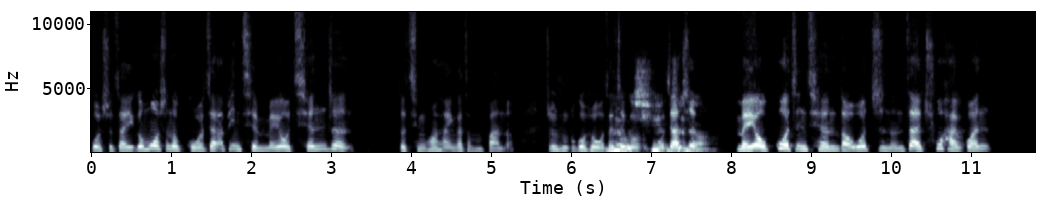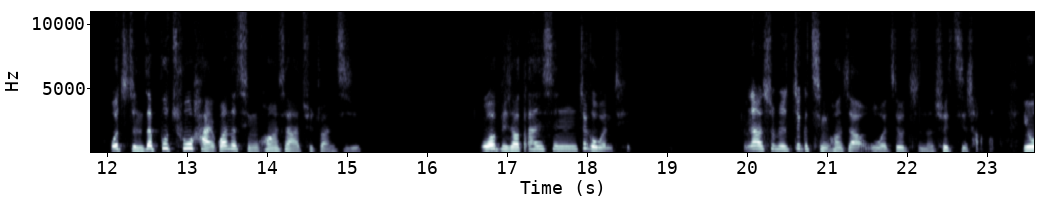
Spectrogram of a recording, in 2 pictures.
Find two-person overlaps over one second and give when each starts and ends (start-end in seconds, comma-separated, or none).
6.3-7.6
